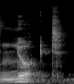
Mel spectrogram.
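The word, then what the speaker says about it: Nujwk: He says it's nuked, like nuked, like get nuked. And so I mean it's going to be interesting on the cast who calls him what, but I believe it's nuked, and that's what I'm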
